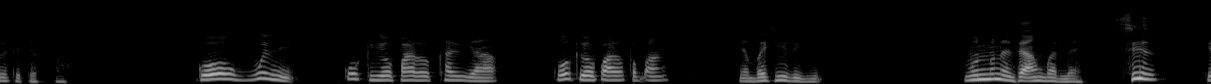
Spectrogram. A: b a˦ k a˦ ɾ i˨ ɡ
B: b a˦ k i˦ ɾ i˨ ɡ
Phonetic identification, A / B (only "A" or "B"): B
